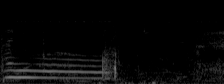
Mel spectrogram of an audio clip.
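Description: A person's voice holding one long sung or drawn-out note for about a second, its pitch sinking slightly before it stops.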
